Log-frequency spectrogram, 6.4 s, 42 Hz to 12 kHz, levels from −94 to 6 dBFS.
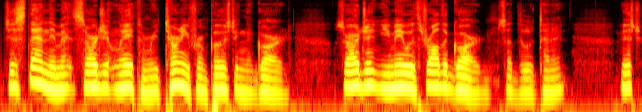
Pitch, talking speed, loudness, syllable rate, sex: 135 Hz, 195 wpm, -16 LUFS, 5.7 syllables/s, male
